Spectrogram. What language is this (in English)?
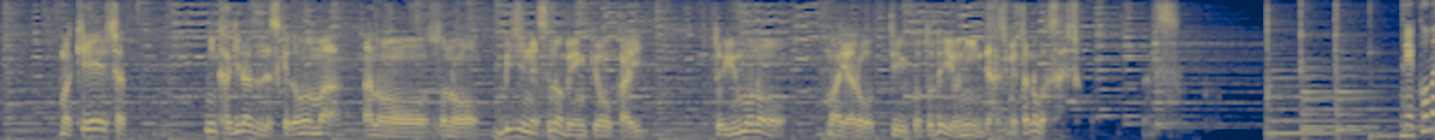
Japanese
